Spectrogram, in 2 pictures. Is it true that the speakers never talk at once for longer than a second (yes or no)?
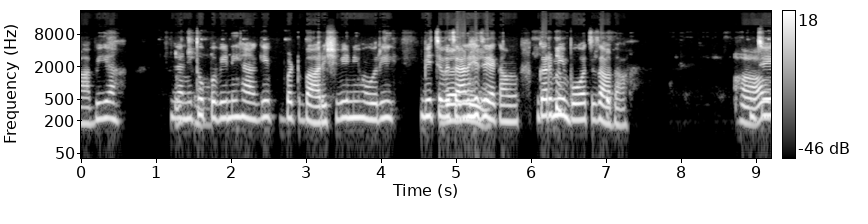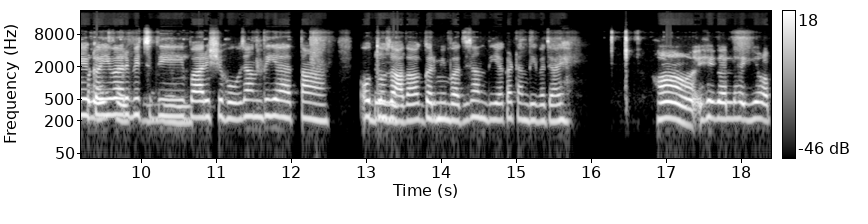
no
